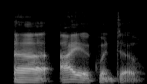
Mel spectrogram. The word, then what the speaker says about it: Iaquinto: Now, since I always forget, let me get your name right again. Iaquinto? – Aya Quinto. – Iaquinto. All right. But Yeah. – is it an Italian name? – It is Italian, yeah.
